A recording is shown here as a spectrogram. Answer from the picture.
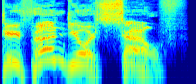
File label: Male Tauren Attack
